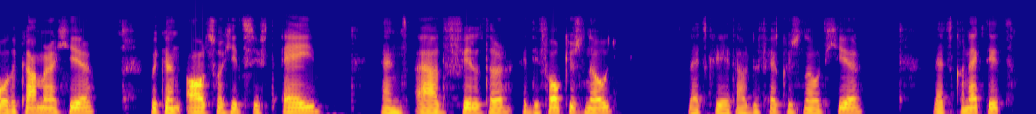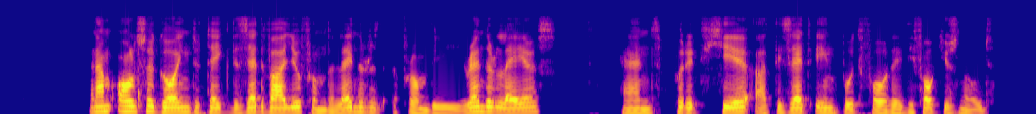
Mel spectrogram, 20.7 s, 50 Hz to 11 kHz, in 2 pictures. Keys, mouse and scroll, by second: 2.8 shift+a, 7.1 click, 7.3 click, 9.5 click, 13.9 click.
